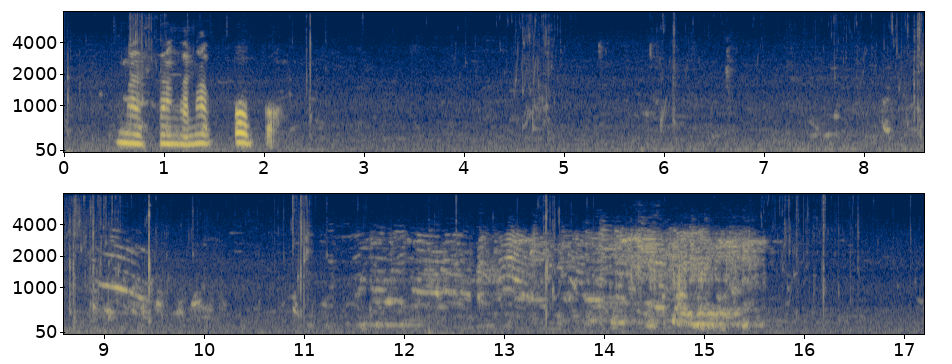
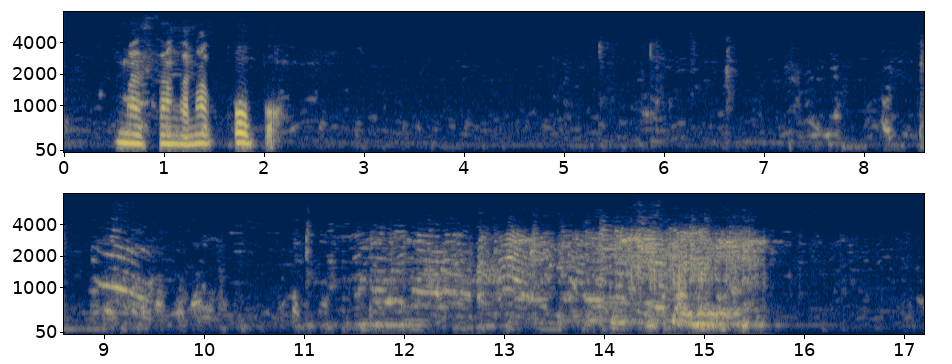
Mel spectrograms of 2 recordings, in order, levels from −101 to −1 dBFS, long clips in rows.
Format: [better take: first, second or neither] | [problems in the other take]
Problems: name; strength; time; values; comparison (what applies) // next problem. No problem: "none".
second | background sound (Ocean); 19 dB below the speech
